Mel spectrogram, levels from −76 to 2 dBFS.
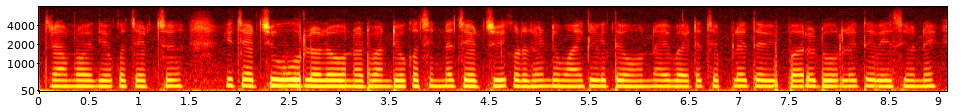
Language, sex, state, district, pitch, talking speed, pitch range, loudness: Telugu, female, Andhra Pradesh, Chittoor, 205 Hz, 180 wpm, 205-210 Hz, -17 LUFS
